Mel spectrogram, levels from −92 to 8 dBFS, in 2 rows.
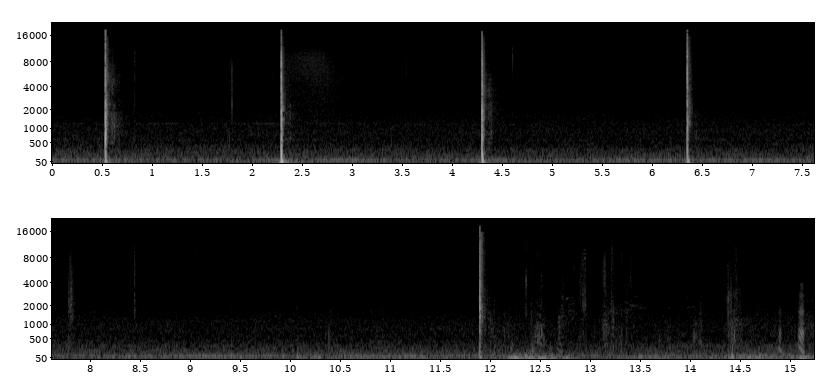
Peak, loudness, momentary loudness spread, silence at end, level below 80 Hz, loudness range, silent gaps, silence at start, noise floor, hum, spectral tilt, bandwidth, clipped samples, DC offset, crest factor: -10 dBFS; -36 LUFS; 30 LU; 0.1 s; -56 dBFS; 10 LU; none; 0.5 s; -68 dBFS; none; -2.5 dB/octave; 15.5 kHz; under 0.1%; under 0.1%; 36 dB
